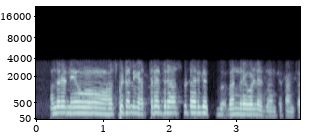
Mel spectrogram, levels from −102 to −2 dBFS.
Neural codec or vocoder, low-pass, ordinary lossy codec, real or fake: vocoder, 44.1 kHz, 128 mel bands every 256 samples, BigVGAN v2; 3.6 kHz; none; fake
